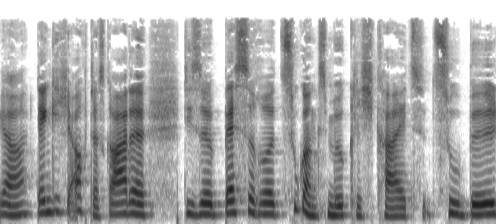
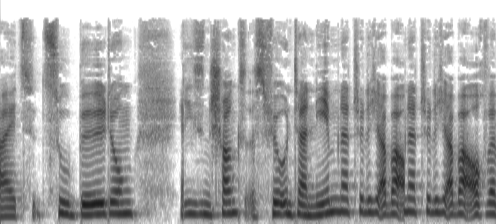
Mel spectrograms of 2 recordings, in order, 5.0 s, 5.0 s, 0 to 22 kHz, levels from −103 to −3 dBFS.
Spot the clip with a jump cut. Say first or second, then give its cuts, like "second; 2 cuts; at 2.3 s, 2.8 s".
second; 2 cuts; at 1.8 s, 4.0 s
